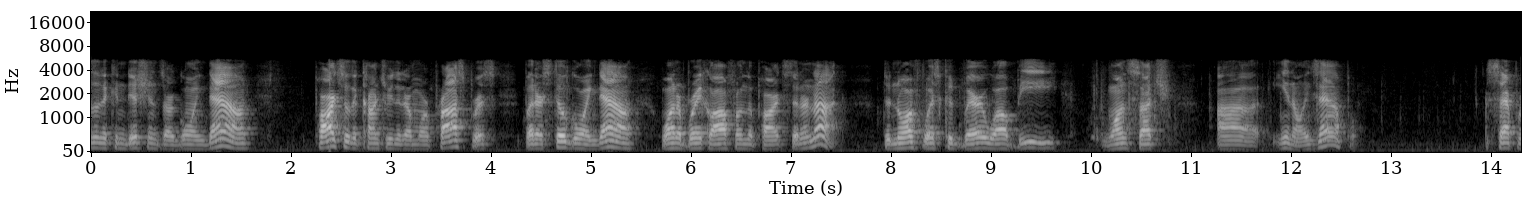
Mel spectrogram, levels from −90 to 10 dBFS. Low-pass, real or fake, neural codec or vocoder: 5.4 kHz; real; none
